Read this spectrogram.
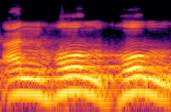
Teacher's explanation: Mim mati ketemu Fa izhar juga izhar syafawi mimnya terbaca jelas di bibir Ya maksudnya mimnya dibaca jelas mim tu huruf bibir izhar syafawi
